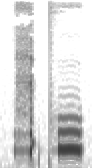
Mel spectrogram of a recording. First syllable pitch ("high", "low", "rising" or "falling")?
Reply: high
